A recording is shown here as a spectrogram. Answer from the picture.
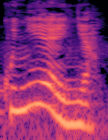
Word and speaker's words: kunyenya: So you see how I'm using my tongue. Yes. Or kunyorwa means like to worry in your heart. Or kunyorwa. So that's how you pronounce the ny.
